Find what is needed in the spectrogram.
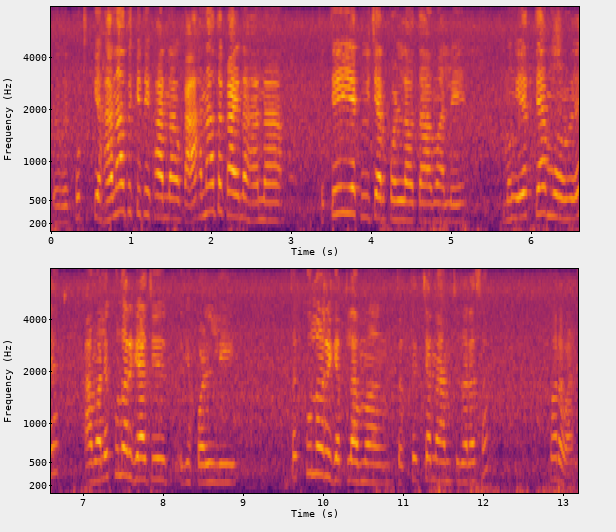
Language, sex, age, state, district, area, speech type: Marathi, female, 45-60, Maharashtra, Washim, rural, spontaneous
